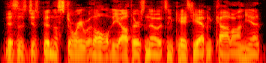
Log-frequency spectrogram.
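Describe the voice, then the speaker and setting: A man reading a story aloud for comedy, deadpan and mocking, with sarcastic asides. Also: lowish voice, fast talker. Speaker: host of a fan fiction reading channel.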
